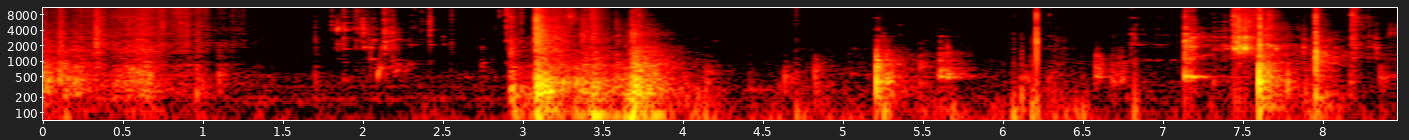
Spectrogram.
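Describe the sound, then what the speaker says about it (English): Ice clinks and rattles into a cocktail shaker for a chocolate tequila cocktail, a scatter of close, bright knocks and clatters in bursts, loudest in the middle, with no talking. "I'm gonna get a little bit of ice here"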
